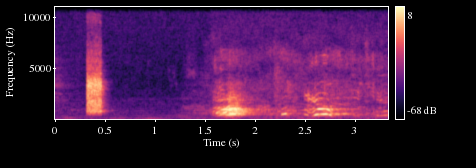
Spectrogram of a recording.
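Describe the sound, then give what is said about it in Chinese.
A police dog barks in a loose, irregular series of sharp, mid-pitched barks and yips over a low background murmur, preceded by a brief noisy burst. “嘿，警犬都上了，那土锤肯定在里面。”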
